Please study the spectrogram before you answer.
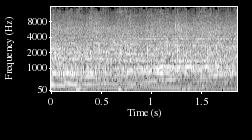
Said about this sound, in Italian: Dunque, l'applauso anche perché abbiamo mandato in onda mentre cantavi.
